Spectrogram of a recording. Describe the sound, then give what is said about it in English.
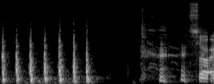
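A quick, even run of about seven sharp knocks of knuckles on wood, followed after a brief pause by someone starting to talk. “Knock on wood if you're with me.”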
